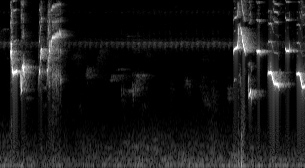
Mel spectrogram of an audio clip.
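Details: Forest orange-headed thrush in relaxed ngeplong song: two loud high slurred whistles, a long quiet gap with a faint thin tone, then a fast series of varied whistled and downward-sliding notes.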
